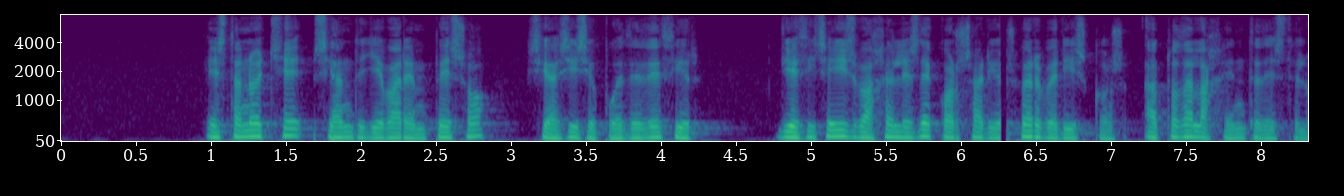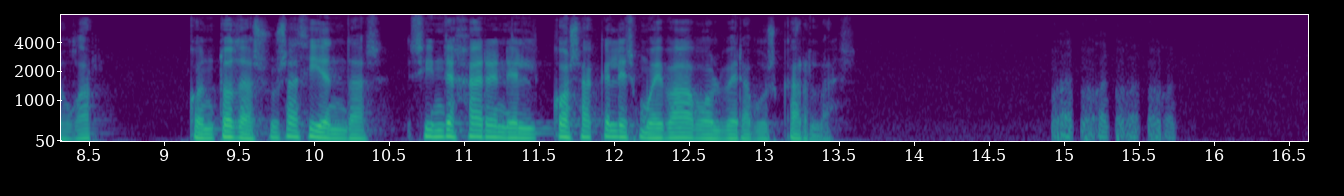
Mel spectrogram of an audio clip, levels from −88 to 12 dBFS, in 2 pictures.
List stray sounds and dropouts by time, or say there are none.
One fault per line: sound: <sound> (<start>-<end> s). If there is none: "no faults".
sound: dropout (6.3-6.3 s)
sound: laugh (14.9-15.8 s)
